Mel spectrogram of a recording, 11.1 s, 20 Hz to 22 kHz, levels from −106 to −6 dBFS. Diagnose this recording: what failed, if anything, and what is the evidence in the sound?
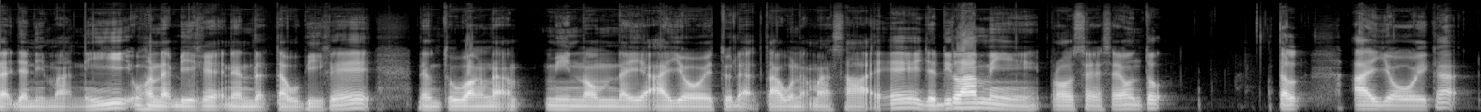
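A digital gain stage, likely in the driver or call processing, stepped its level with no ramp. At 0.48 to 0.64 s the speech and background noise drop together by about 6 dB, and at 6.6 to 6.68 s by about 17 dB, each an abrupt sudden gain jump.

Microphone overload at the converter input, likely from the input volume set too high, drives peaks past full scale so their tops are flattened. This adds a harsh, crackling edge at 3.49 to 3.55 s (about 3 dB over), 7.18 to 7.31 s (about 4 dB over) and 10.19 to 10.22 s (about 1 dB over), with only a few percent of samples clipped.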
